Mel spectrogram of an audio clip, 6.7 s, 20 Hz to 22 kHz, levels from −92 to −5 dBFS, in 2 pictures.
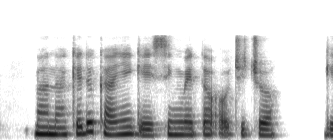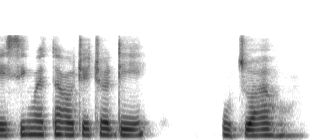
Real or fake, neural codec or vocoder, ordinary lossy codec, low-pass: fake; codec, 16 kHz, 0.9 kbps, LongCat-Audio-Codec; none; none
